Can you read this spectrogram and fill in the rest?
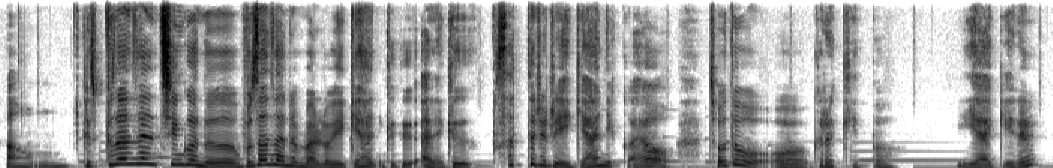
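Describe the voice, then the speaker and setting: A middle-aged woman from Korea who grew up partly in Busan, chatting slowly and gently to viewers with many pauses and fillers. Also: mid-range voice, sing-song. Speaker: live stream host. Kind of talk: casual live chat to viewers. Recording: soft background music.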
